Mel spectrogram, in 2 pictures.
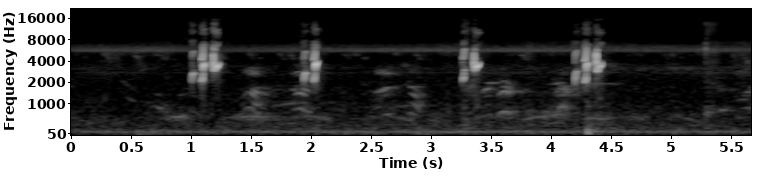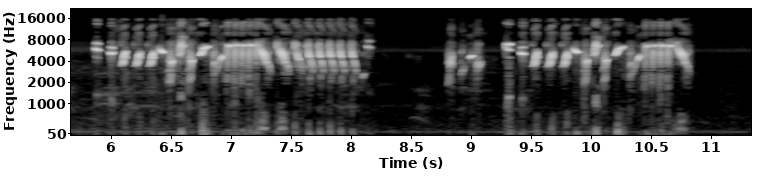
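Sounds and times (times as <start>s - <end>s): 
wild European goldfinch singing rapid twittering and liquid trilled notes: 1.0s - 1.3s, 3.2s - 4.5s, 5.8s - 8.2s, 8.8s - 10.8s.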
